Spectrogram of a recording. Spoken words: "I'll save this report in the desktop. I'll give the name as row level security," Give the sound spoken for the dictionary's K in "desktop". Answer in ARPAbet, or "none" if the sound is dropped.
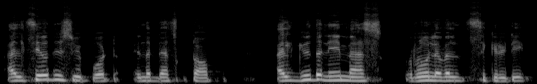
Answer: K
